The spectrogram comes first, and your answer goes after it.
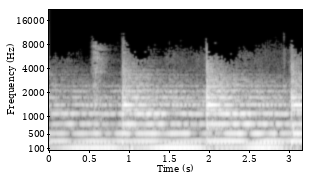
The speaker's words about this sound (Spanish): Corta la cuerda de la campana.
